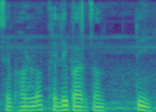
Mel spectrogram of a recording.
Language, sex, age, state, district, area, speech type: Odia, male, 30-45, Odisha, Malkangiri, urban, spontaneous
